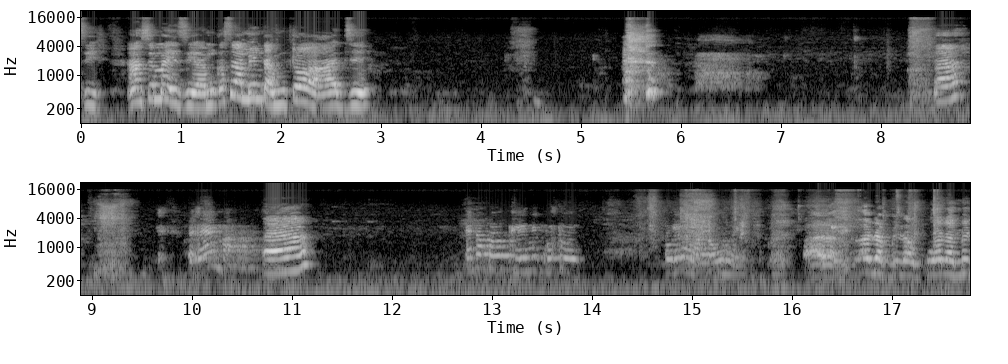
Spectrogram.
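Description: A young woman speaks with emotion nearby.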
